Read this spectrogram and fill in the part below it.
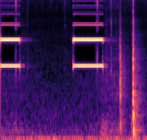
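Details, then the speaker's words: Vintage Mopar semi-automatic transmission rotary governor switch, continuity tester from housing to wire terminal: two clean, steady high beeps of about half a second over silence; continuity is present, so the switch is closed at rest, sending voltage to the solenoid coil until a certain speed. "So this switch inside of here is always closed, meaning voltage is allowed to go from here and it goes to this coil."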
